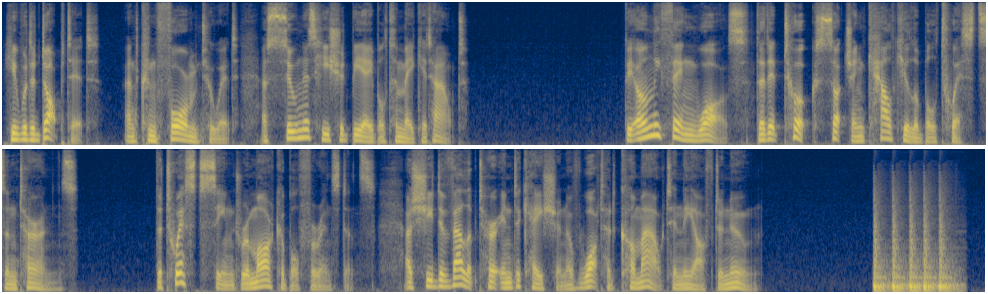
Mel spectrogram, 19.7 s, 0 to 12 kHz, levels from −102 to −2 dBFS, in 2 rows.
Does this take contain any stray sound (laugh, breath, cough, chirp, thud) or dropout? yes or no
yes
